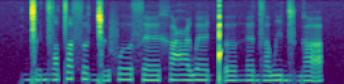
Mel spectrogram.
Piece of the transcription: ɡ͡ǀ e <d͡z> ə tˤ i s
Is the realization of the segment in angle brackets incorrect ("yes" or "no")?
no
